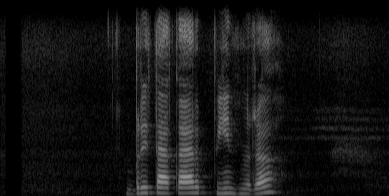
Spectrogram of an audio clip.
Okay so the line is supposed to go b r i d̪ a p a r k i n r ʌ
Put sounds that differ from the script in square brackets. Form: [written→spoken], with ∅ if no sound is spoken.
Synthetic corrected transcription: b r i [d̪→t̪] a [p→k] a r [k→p] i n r ʌ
